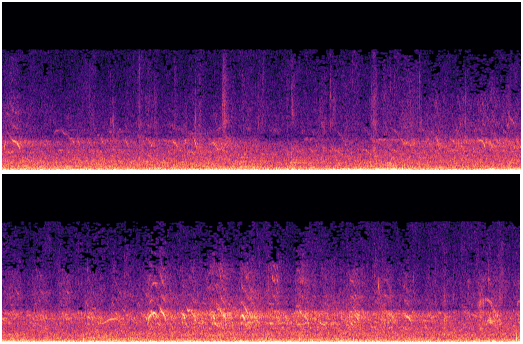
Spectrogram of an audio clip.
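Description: Birds chirping, many short high calls that come thickest about two-thirds of the way through, over a steady low hum of city background noise.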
